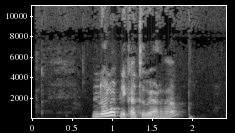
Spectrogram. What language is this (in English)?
Basque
